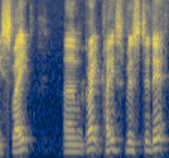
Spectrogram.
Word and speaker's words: Sleap: i got him right i was told if i called it sleep that my ppr request would be denied so it's definitely slate um great place visited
